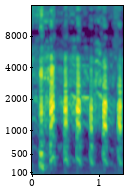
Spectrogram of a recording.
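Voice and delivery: high, rapid burst of laughter; high cackle. Real, not acted. Fan laughing at the mentor trip, high cackle. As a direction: cackle in disbelief.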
